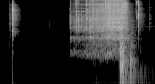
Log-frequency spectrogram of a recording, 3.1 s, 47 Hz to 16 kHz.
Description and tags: a stereo recording of a hand winch released. The weight drops down about 1.5m. Zoom H2 front on-board mics.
